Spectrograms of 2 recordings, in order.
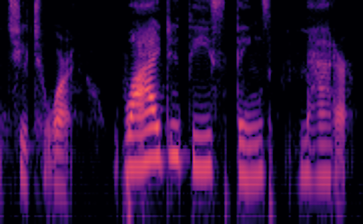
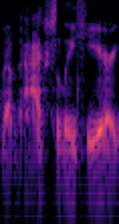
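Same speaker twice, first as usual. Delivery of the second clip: awed whisper; 10 semitones higher than usual. Pretend. Imagined awe in Paris.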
